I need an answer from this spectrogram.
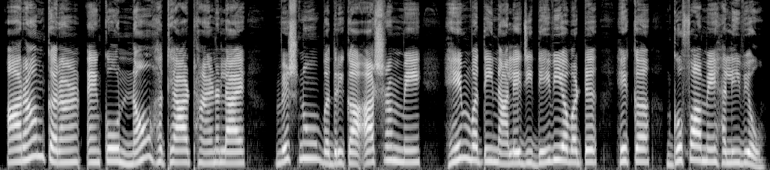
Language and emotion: Sindhi, neutral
